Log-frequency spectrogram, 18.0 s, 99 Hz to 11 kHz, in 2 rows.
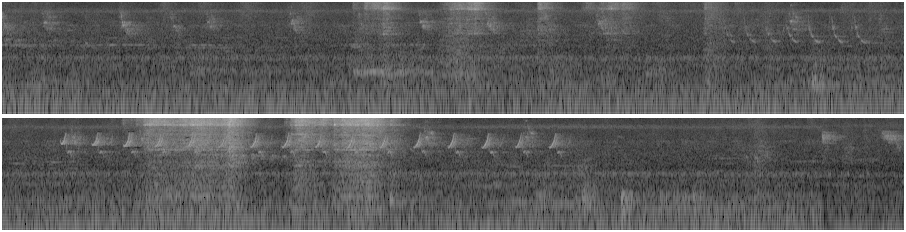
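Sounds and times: loud high hiss: 9.9s - 14.0s.

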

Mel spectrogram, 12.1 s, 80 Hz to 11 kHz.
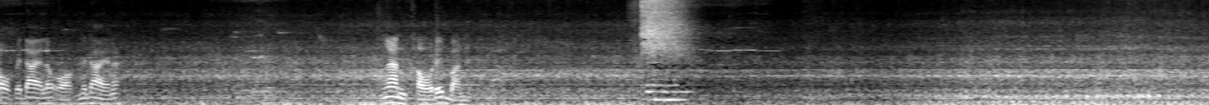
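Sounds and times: diesel truck engine running: 0.0s - 12.0s
air brake hiss: 6.3s - 7.1s.

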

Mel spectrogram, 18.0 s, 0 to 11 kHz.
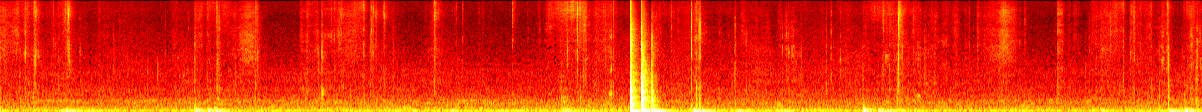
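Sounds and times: sharp knock on table: 9.5s - 9.9s.

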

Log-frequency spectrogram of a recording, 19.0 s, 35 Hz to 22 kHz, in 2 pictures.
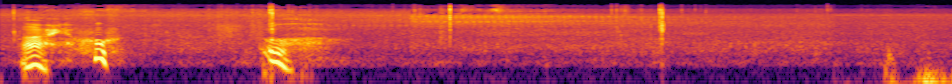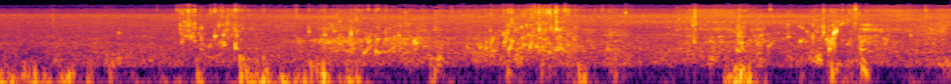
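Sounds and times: person wading through water: 11.2s - 19.0s.

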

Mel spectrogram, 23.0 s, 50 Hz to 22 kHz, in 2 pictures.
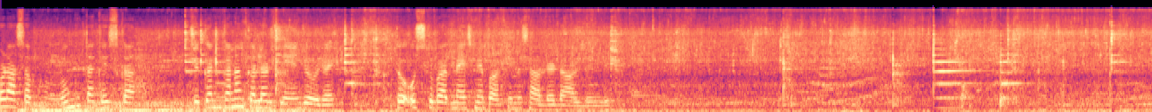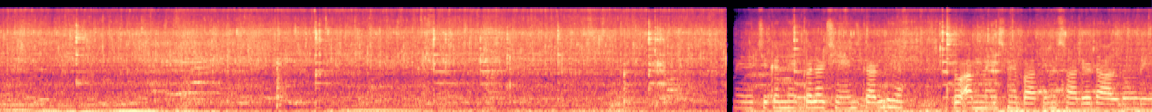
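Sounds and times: chicken and onions sizzling in oil: 1.5s - 23.0s
metal spoon scraping pot: 1.7s - 18.5s, 19.1s - 22.2s
spoon clinking on pot: 1.8s - 4.0s, 8.9s - 11.6s, 12.2s - 12.6s, 14.3s - 14.9s, 15.7s - 18.3s, 19.4s - 20.0s, 20.9s - 21.7s.

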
